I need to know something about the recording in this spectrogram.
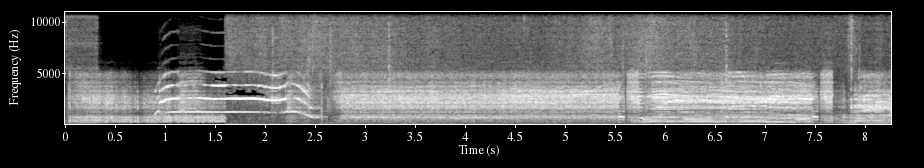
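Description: Television sound as channels are flipped with a remote: short snatches of different programmes, mostly music, including a held note that drops in pitch, each cut off abruptly by the next several times.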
